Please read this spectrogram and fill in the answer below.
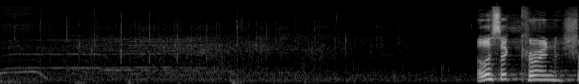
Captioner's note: audience applauding and cheering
